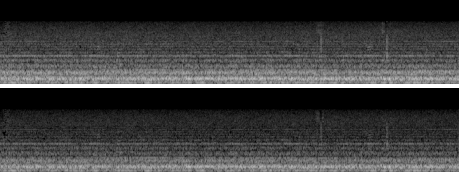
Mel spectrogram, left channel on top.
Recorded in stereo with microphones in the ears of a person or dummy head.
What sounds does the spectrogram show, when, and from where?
0.0 s an aircraft: 25° left (ahead or behind)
